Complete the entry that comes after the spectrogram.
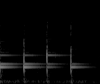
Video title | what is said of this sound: NGOPI di gunung padang sambil jalan jalan,belajar situs PURBAKALA sama kuncen kang DIDI. | bunyinya besi sudah membatu kan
